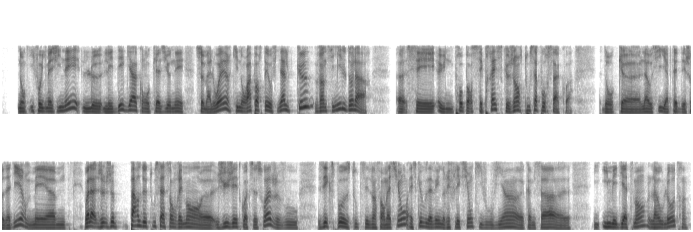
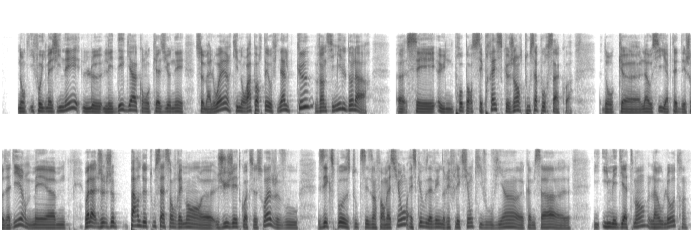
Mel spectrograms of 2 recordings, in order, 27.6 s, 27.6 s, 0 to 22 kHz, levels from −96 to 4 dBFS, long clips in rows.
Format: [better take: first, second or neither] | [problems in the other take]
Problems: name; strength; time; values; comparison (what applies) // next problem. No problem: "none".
second | garbled, watery; badly; nothing above 4 kHz; slightly in the second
